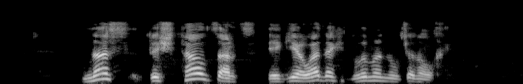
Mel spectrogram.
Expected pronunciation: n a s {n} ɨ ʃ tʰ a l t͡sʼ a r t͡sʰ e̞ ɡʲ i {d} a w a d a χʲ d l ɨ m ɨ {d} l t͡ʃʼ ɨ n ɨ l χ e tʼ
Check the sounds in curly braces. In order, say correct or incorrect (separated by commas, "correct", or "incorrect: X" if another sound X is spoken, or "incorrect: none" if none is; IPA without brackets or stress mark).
incorrect: d, incorrect: none, incorrect: n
